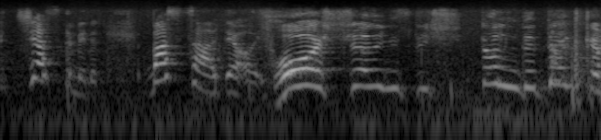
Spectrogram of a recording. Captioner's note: speaking foreign language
